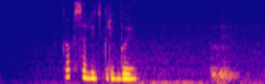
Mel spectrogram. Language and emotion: Russian, neutral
